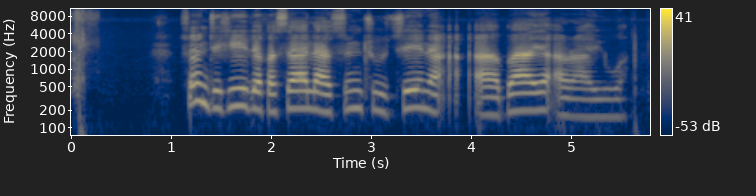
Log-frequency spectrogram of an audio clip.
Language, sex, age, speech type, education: Hausa, female, 30-45, read, primary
